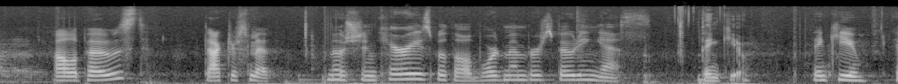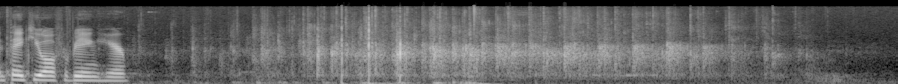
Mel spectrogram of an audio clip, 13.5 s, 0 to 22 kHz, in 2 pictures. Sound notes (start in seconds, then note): 8.1 applause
